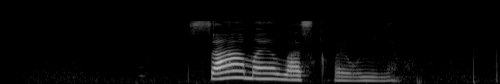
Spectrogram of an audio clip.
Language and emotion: Russian, positive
